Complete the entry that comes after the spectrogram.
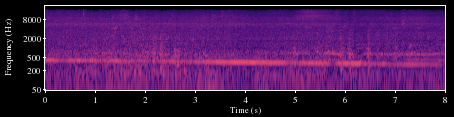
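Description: Kintetsu express train heard from inside a car, its traction motors whining in one steady tone that slides slowly lower as the train slows, over the rumble and occasional clatter of wheels on rail.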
